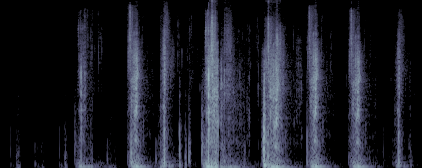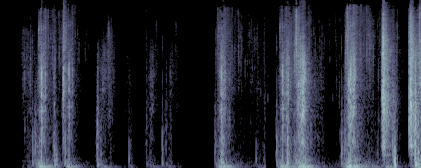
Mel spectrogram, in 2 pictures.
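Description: A sword strikes a squishy creature with soft, wet thuds.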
